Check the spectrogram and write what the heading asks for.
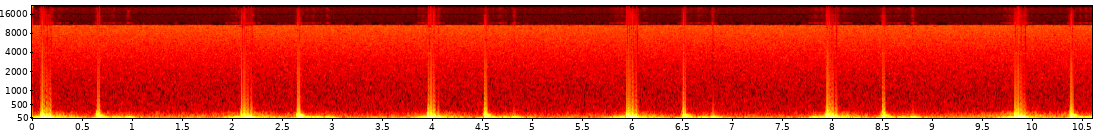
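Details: Heart recorded at the apex in the morning, lying on the left side; slow strong beats with faint low third thud after S2, an S3 gallop attributed to blood recoil or a slightly larger, supple left ventricle. Finding: S3.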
